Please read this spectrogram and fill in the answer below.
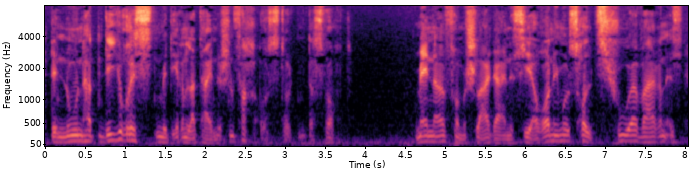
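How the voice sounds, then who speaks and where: Low-voiced male documentary narrator. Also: a little hiss or hum. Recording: music playing behind the voice. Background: background music.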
